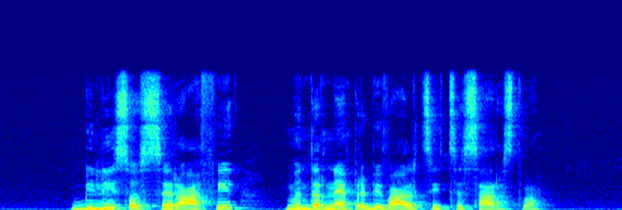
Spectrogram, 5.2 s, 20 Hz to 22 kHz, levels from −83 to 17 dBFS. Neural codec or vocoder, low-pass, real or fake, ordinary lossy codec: none; 14.4 kHz; real; none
